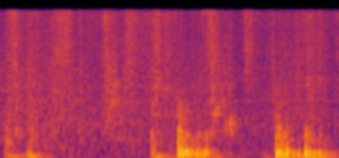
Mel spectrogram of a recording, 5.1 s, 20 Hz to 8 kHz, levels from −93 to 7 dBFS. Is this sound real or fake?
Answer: real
